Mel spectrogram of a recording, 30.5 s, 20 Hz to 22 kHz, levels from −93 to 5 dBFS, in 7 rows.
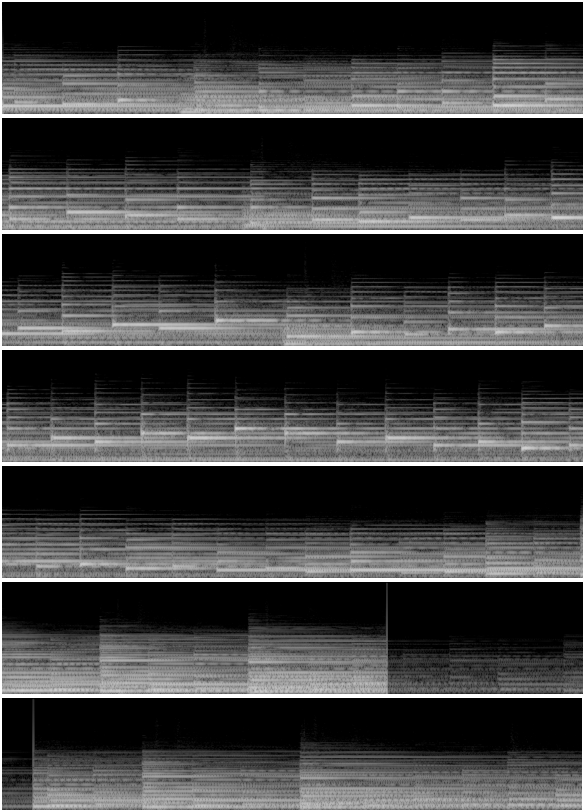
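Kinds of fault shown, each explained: One channel inverted: From 24.67 to 26.38 s the music drops by about 27 dB and turns faint, with centred parts nearly gone. The likely cause is one stereo channel flipped in polarity, cancelling shared content when summed to mono.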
